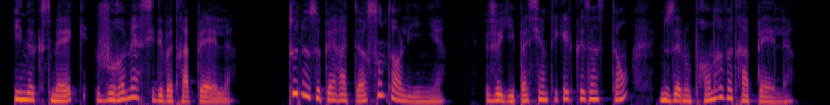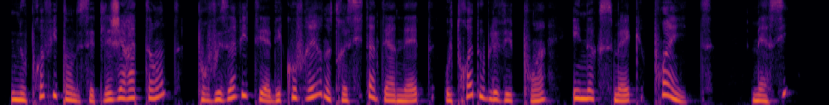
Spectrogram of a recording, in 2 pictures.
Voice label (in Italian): francese Femminile; messaggi vocali personalizzati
